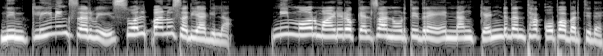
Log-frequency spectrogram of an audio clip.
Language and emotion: Kannada, angry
